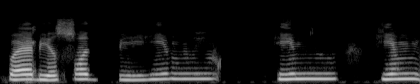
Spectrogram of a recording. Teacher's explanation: jadi terasa dulu aliran suara pada huruf mimnya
